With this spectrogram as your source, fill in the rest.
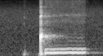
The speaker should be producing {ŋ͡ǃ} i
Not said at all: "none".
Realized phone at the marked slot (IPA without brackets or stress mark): ǃ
